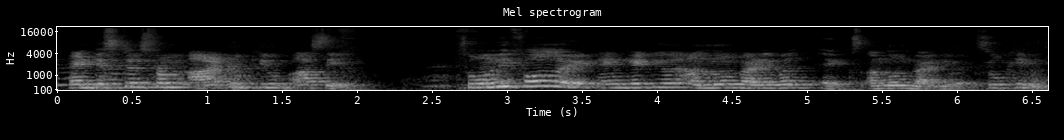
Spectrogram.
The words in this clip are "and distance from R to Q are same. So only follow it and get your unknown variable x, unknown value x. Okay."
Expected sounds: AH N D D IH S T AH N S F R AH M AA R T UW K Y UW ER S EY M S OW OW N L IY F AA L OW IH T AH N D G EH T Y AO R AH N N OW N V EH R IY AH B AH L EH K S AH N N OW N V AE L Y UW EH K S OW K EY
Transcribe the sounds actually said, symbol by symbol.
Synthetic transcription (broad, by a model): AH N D D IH S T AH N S F R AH M AA R T UW K Y UW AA S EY S OW OW N L IY F AA L OW IH T AH N D G EH T Y AO R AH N N OW N V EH L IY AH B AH L EH K S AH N N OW N V AE L Y UW EH K S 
